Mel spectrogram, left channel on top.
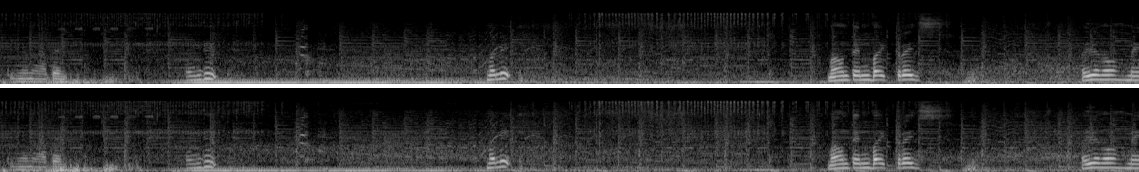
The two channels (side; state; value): both; normal; correlation 0.45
